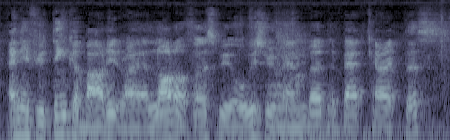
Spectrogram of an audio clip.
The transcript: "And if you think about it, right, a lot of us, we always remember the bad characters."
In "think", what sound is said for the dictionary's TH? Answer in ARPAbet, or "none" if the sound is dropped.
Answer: T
